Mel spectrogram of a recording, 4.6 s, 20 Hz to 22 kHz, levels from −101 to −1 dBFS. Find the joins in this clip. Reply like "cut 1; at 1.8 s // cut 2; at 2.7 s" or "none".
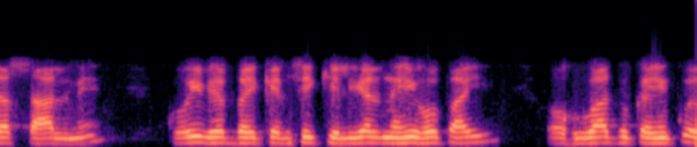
none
